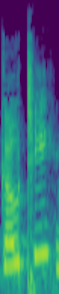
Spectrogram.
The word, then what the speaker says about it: Goethe: Goethe Institute in Berlin, and received her Bachelor's of Music in Vocal Arts from USC with a minor in Theater Arts.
